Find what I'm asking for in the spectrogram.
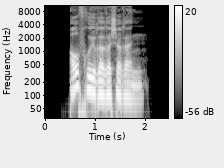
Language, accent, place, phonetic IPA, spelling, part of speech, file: German, Germany, Berlin, [ˈaʊ̯fʁyːʁəʁɪʃəʁən], aufrührerischeren, adjective, De-aufrührerischeren.ogg
- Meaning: inflection of aufrührerisch: 1. strong genitive masculine/neuter singular comparative degree 2. weak/mixed genitive/dative all-gender singular comparative degree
